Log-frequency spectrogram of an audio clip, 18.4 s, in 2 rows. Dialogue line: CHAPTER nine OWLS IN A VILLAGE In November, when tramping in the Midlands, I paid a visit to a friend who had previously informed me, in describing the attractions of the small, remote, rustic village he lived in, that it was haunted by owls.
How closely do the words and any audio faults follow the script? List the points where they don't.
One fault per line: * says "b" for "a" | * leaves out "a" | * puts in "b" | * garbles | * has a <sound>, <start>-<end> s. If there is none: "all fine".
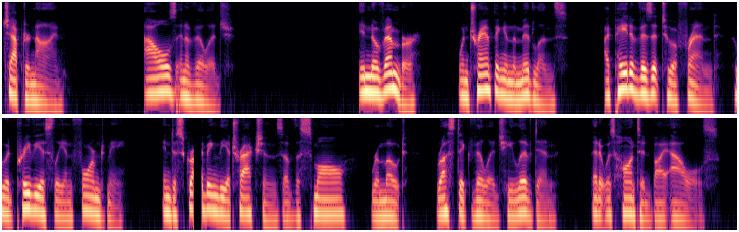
* has a dropout, 11.6-11.7 s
